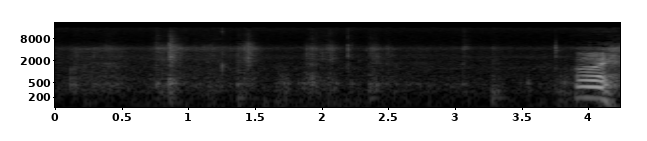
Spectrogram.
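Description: Quiet room tone with a few faint, scattered light taps and rustles of handling.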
